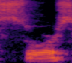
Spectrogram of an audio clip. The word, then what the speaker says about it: src: is the src attribute we just pronounce it as source because that's what it's short for um so what to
